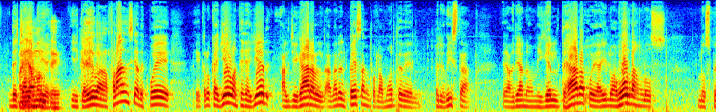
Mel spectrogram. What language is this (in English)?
Spanish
